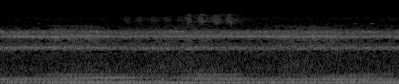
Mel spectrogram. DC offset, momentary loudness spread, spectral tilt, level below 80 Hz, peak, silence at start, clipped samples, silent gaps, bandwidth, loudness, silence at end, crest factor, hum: under 0.1%; 2 LU; -2.5 dB/octave; -50 dBFS; -24 dBFS; 0 s; under 0.1%; none; 11.5 kHz; -35 LUFS; 0 s; 12 dB; none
